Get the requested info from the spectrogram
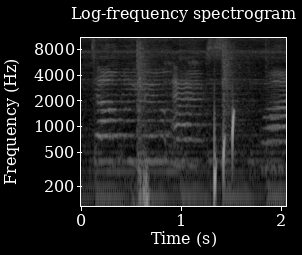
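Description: Children's background music with cartoon 'pop' sound effects: a short falling tone about half a second in, then three quick rising pops in a row a little past the middle.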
